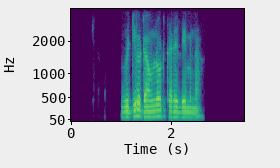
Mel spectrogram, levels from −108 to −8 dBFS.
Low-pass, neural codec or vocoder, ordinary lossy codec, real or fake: 3.6 kHz; codec, 24 kHz, 3.1 kbps, DualCodec; Opus, 16 kbps; fake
